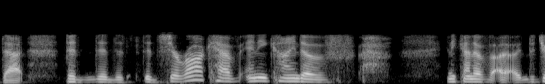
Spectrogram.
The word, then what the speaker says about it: Sirach: And, of course, we have to get to Sirach. Is that how that's pronounced? – Yes, yeah, Sirach, but yes.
